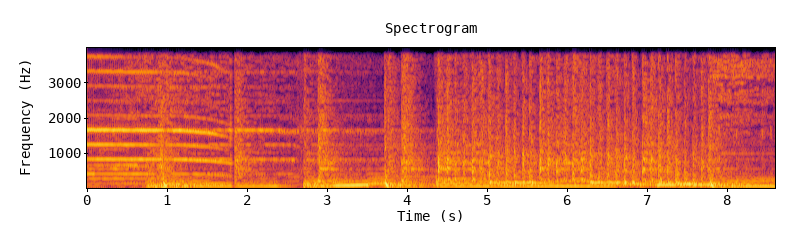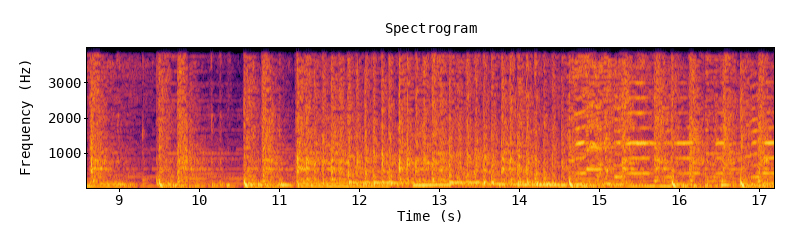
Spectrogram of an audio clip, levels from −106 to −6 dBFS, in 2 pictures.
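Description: At 1.80 to 1.86 s, short concealed packet loss leaves a brief smear where roughly 40 ms went missing and was patched by extending the preceding sound, then blended back. At 2.64 to 2.75 s, a burst of packet loss lasts longer: the filled stretch becomes a held buzz or fading hiss, and about 14 ms of the sound is skipped when playback resumes, unlike the short gaps. Further short concealed losses, each about 20 ms, cause quick wobbles at 9.85 to 9.89 s, 14.51 to 14.55 s and 16.31 to 16.34 s. The narrowband call path leaves nothing above 4 kHz.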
